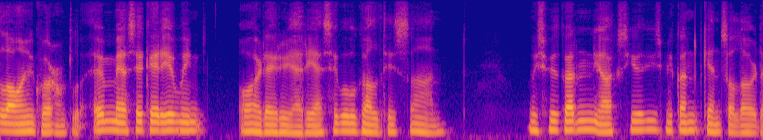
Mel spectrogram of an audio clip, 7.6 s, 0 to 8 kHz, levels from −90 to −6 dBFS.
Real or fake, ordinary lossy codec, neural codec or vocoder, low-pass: fake; none; codec, 16 kHz, 0.8 kbps, ZipCodec; none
